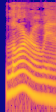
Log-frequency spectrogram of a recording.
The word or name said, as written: lauroyl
